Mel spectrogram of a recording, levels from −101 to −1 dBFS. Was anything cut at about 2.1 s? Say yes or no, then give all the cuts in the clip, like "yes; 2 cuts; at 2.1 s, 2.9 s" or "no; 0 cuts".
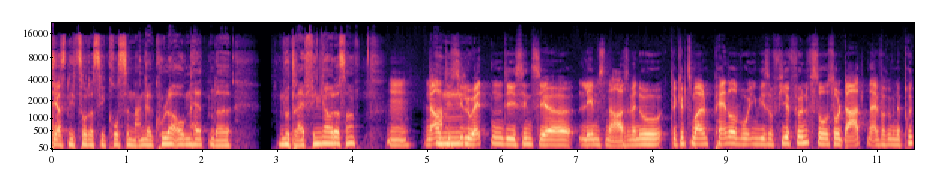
yes; 1 cut; at 2.1 s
